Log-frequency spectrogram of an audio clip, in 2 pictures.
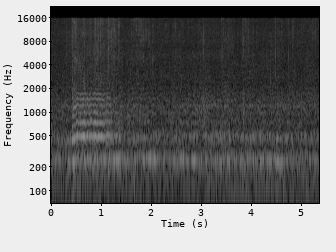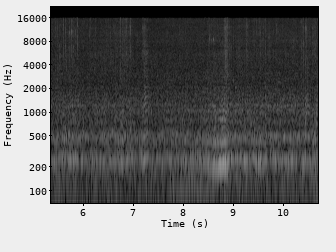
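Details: An opened beehive on a sunny day with the microphone down among honey bees at work: a steady droning hum, a brief higher whining buzz near the start, and a louder buzzing surge close to nine seconds.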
